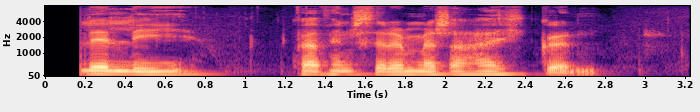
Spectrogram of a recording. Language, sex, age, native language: Icelandic, male, 18-19, Icelandic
